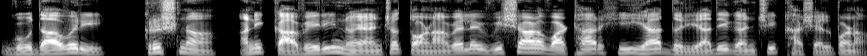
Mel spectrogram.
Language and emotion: Goan Konkani, neutral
